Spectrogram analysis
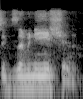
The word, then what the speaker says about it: examination: the third syllable means examination. Word ending with ION have the primary accent on second syllable from the last.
